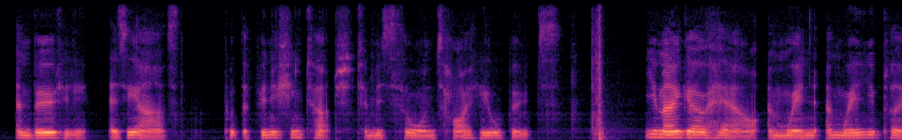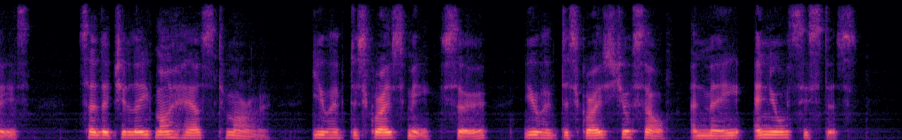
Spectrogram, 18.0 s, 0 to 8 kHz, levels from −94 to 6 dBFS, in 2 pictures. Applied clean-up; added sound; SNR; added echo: neural mask model RNNoise.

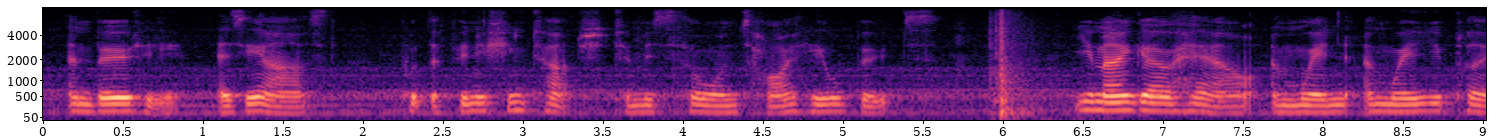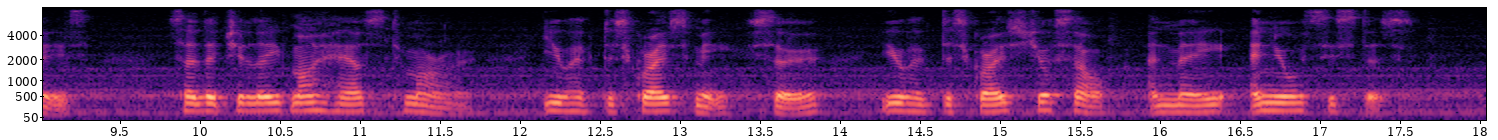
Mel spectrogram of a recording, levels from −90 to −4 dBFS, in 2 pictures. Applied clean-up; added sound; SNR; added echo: none; Slam / Microwave oven; 14 dB; none.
